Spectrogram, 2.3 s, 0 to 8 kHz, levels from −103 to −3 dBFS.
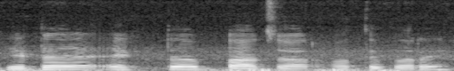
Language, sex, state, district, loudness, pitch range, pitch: Bengali, male, Tripura, West Tripura, -16 LUFS, 155-185 Hz, 170 Hz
